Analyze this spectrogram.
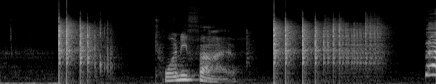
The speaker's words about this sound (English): He rolled a D8 and a D6, both of which landed on 1, and then, like, the remaining 4 came from his modifier.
